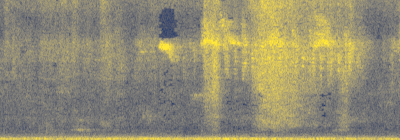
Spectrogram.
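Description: Soft rustle of yarn being drawn through crocheted fabric by a yarn needle as a stem is sewn on, loudest about two and a half seconds in, over a steady low background hum.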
